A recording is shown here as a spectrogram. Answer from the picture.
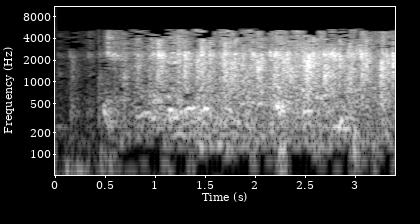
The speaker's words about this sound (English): Everybody gets a clap at Christmas.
